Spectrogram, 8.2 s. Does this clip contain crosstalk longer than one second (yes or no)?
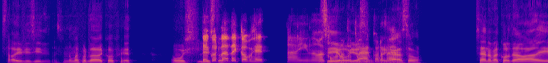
yes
